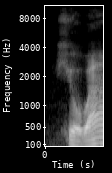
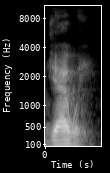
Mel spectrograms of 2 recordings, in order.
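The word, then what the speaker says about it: Yahweh: kyrios no hay otro señor tomás que jehová o mejor pronunciado como ya away con jesucristo sí porque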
